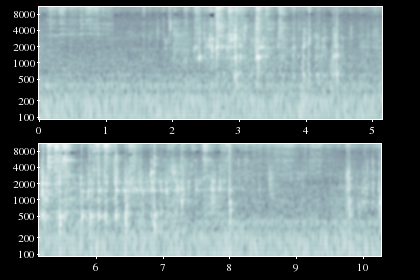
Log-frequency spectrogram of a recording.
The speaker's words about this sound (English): She's pouring it into the bucket.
